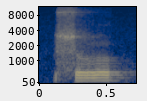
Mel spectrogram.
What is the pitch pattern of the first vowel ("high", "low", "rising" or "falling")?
high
